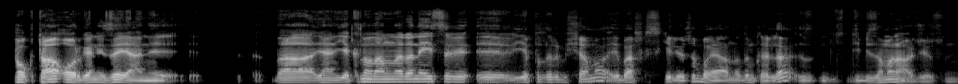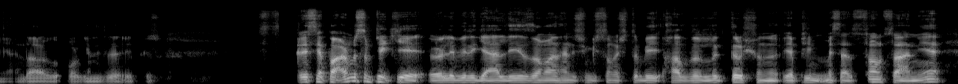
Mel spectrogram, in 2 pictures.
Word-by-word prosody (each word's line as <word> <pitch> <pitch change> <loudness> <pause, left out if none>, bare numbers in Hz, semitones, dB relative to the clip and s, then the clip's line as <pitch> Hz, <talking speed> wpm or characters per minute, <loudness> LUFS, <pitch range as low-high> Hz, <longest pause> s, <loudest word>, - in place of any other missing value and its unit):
Çok - - +3
daha - - +10
organize, 105 +1 +5
yani. 90 -4 +4
Iıı, 85 - 0
ııı, - - -15 0.8
daha, 100 0 +4
yani, 100 0 +1
yakın 105 +5 +1
olanlara 125 0 +4
neyse 130 -1 +2
bir, 120 -2 -2
eee, 110 -3 -2
yapılır 115 0 -4
bir 105 - -14
şey 120 +3 -2
ama, 160 +5 -5
eee, 100 0 -4
başkası 105 -1 -4
geliyorsa 110 +5 -3
bayağı, 90 -4 0
anladım 100 +2 -6
kadarıyla, 85 -2 -1
z 85 -1 -10
biz 75 -3 -15
ciddi 85 +4 -12
bir - - -5
zaman 100 +5 -2
harcıyorsun 65 - -5
yani. 65 0 -21
Daha 70 0 -7 0.2
organize 70 +1 -13
yapıyorsun. - - -16 0.9
Stres - - -4
yapar - - +3
mısın 160 -6 -2
peki, 105 -6 0
öyle 95 +1 -1
biri 100 0 -2
geldiği 95 +1 0
zaman? 95 0 -2
Hani, 95 -1 -6
çünkü 95 -1 -11
sonuçta 95 +1 -9
bir 95 0 -2
hazırlıktır, 95 +2 -2
şunu 90 -3 -5
yapayım. 95 0 -4
Mesela, - - -4
son 120 -1 -3
saniye, 100 +7 -1
100 Hz, 160 wpm, -24 LUFS, 90-110 Hz, 0.9 s, daha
